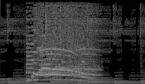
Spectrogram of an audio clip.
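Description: A single long cat meow, starting about half a second in and falling in pitch over about a second, laid over background music with a steady bass line.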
